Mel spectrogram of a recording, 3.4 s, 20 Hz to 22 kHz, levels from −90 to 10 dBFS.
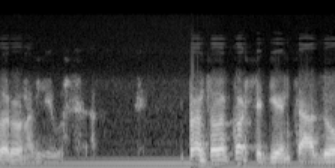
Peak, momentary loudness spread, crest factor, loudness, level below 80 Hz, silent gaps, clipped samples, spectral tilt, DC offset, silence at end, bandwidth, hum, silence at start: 0 dBFS; 19 LU; 14 dB; -14 LUFS; -34 dBFS; none; under 0.1%; -7.5 dB/octave; under 0.1%; 0 s; 8 kHz; 50 Hz at -30 dBFS; 0 s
